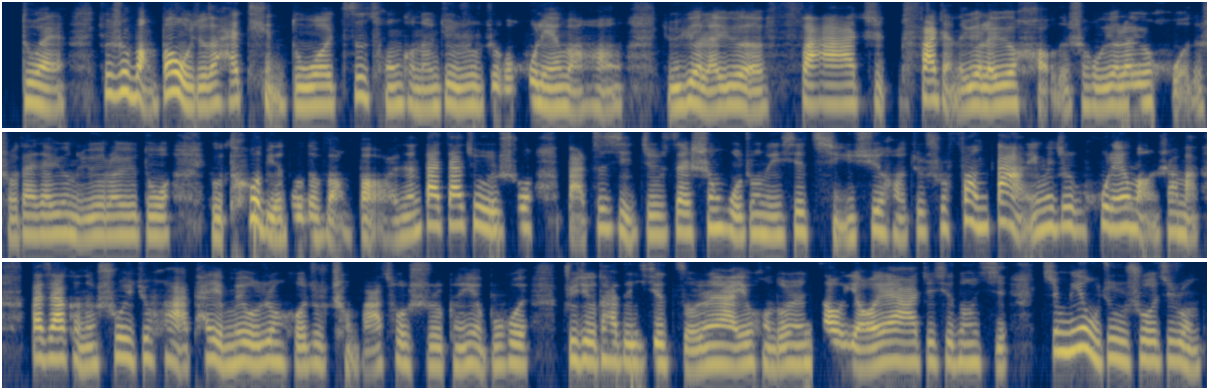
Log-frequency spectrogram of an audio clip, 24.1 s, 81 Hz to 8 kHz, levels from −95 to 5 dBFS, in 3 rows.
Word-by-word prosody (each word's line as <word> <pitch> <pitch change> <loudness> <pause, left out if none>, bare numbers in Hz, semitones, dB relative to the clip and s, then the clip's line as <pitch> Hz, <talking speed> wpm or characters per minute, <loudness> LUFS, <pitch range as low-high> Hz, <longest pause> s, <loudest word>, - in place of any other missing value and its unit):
对， 190 -5 +2 0.2
就 285 +1 -2
是 310 - +5
网 - - +4
暴 300 - +8
我 285 -11 +8
觉 180 - 0
得 200 - +1
还 215 0 -1
挺 220 - -8
多。 185 +1 +2
自 255 +7 -5
从 185 -5 -3
可 195 - -6
能 170 0 -3
就 190 +1 -1
是 175 - -1
说 185 -1 -2
这 185 - -5
个 170 - -5
互 195 +6 -5
联 180 -2 +1
网 - - -3
哈， 185 +1 -7 0.3
就 175 - 0
越 200 +1 +2
来 165 0 0
越 180 -3 +2
发 195 +1 +4
制 195 -1 -11
发 230 -1 +6
展 - - -4
得 - - -7
越 190 +1 +3
来 175 -1 +4
越 195 +2 +3
好 200 - -4
的 - - -13
时 185 - -10
候， 180 -1 -3
越 185 - +1
来 195 - +2
越 200 +1 +1
火 210 - -9
的 - - -11
时 170 - -9
候， - - -6
大 190 0 -1
家 190 - -1
用 200 0 -3
得 175 - -5
越 185 +2 -3
来 185 0 -2
越 190 - -3
多， 185 0 -3 0.2
有 170 -1 -3
特 340 - +4
别 170 - 0
多 180 +1 -4
的 185 - -2
网 190 - -3
暴。 185 - -1
好 155 - -11
像 190 +5 -3
大 265 0 +7
家 270 0 +5
就 265 -3 0
是 220 - -1
说 250 -1 -2 0.2
把 - - -2
自 245 -1 -6
己 200 -8 -5
就 190 0 -5
是 190 - -9
在 215 0 0
生 240 +4 -2
活 190 -4 -1
中 200 +1 -4
的 - - -3
一 - - -4
些 215 +3 -3
情 195 -3 -7
绪 220 +5 -4
哈， 195 -5 -6
就 215 +5 -9
是 - - -19
说 245 - -7
放 250 0 +2
大。 305 - +6
因 215 - -3
为 250 - 0
这 260 +1 -2
个 230 - -8
互 265 +4 -4
联 250 0 +4
网 230 - -3
上 215 -1 -4
嘛， 195 - -3 0.2
大 245 0 +6
家 240 0 +9
可 - - -6
能 185 +2 -3
说 250 +4 -2
一 235 - -4
句 245 - -5
话， 230 -2 -1
他 235 - -5
也 210 - +1
没 190 +2 -2
有 205 -2 +2
任 215 0 -1
何 180 -1 -3
就 200 - -6
是 185 - -11
惩 - - -10
罚 - - -3
措 200 +1 -5
施， 185 -1 -6
可 180 0 -8
能 - - -3
也 195 -2 -3
不 185 +2 -7
会 195 -1 -1 0.2
追 225 0 -3
究 215 -1 +2
他 210 -1 -1
的 205 -1 -1
一 195 - -3
些 205 +1 0
责 170 -5 -5
任 190 +1 +3
啊， 190 -2 +5
有 200 +2 0
很 185 -3 -5
多 180 - 0
人 195 - -1
造 220 +1 +3
谣 175 -2 +4
呀 210 +2 +3
这 215 0 -6
些 210 +1 -5
东 205 0 -4
西， 175 -3 -9 0.2
就 310 - -1
没 310 - +4
有 345 -8 +6
就 245 +3 -2
是 220 - -1
说 225 -2 0
这 220 +1 -7
种 180 -5 -3
200 Hz, 375 characters per minute, -21 LUFS, 185-220 Hz, 0.3 s, 家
